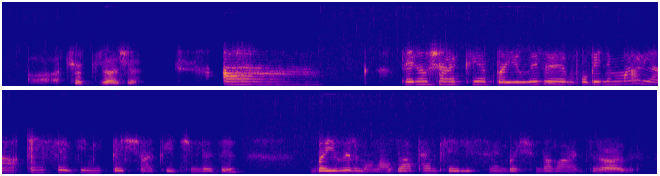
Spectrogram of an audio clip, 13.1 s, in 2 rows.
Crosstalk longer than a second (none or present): none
